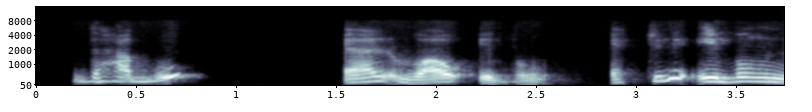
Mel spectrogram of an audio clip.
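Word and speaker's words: ذهبوا: এই আলিফটাকে আমরা উচ্চারণে আনি না।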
